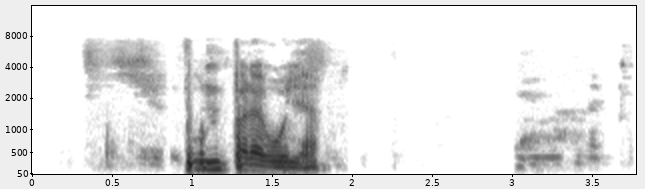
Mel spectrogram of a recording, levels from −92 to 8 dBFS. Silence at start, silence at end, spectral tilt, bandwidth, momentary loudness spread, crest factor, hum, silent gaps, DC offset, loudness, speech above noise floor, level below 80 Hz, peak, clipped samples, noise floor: 0.6 s; 2 s; -8 dB/octave; 7.6 kHz; 23 LU; 18 dB; none; none; under 0.1%; -16 LUFS; 66 dB; -58 dBFS; -2 dBFS; under 0.1%; -83 dBFS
